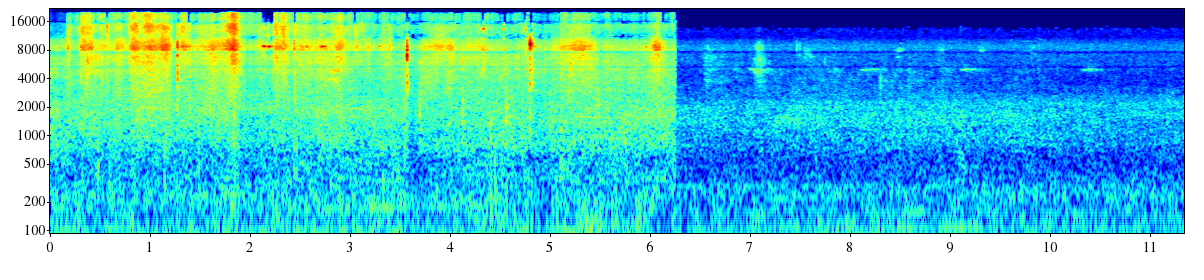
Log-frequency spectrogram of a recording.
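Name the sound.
cars driving along busy street in Portree, Isle of Skye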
